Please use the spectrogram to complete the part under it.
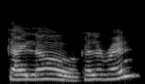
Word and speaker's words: Kylo Ren: El delgadito es el que sale en las películas de Star Wars, ya donde sale Kylo Ren.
